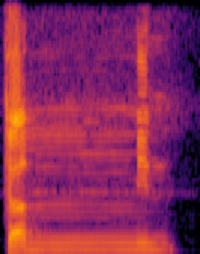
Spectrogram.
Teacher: ditahan 2 harokat ghunnah · mim yang pertama hilang, suaranya hilang 100%, mim yang kedua bertasydid. Kita baca seperti membaca mim bertasydid. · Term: idgham kamil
